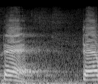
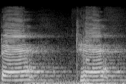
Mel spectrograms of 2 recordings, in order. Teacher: जैसे ट बोलो तो टक्कर जो है वो जीभ की जो चोंच है वो जो दांत का जो ऊपर का हिस्सा है वहां पर अपने आप मारेगी टक्कर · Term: मूर्धा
